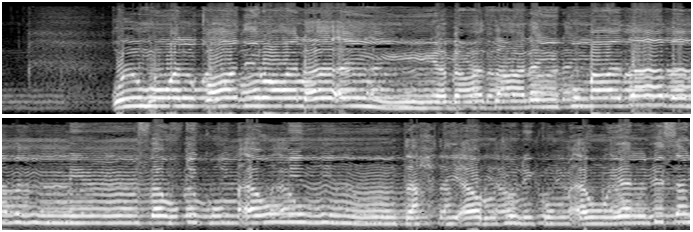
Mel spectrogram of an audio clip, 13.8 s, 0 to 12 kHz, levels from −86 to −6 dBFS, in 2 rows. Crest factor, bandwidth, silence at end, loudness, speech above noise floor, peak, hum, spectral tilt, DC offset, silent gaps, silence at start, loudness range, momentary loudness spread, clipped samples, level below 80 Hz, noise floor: 10 dB; 12 kHz; 0 s; -10 LUFS; 34 dB; 0 dBFS; none; -4.5 dB/octave; under 0.1%; none; 1.1 s; 4 LU; 7 LU; 2%; -50 dBFS; -43 dBFS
